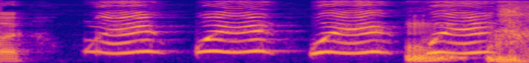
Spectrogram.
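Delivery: whiny wah-wah cry, wailed very high. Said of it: "that's gonna make them go".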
